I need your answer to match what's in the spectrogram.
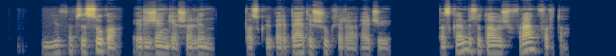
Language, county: Lithuanian, Kaunas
